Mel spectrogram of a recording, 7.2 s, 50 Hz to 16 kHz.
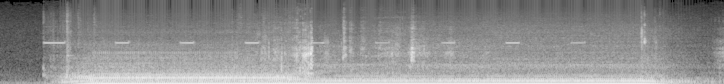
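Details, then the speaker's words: Nissan D21 pickup heater blower with AC on, cowl trim missing: blower spins up to a loud, rough, fluttery roar with rattles, then winds down; leaves and acorn debris likely in the squirrel cage. "So this heater blower, squirrel cage or whatever, has probably got leaves and debris in it."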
